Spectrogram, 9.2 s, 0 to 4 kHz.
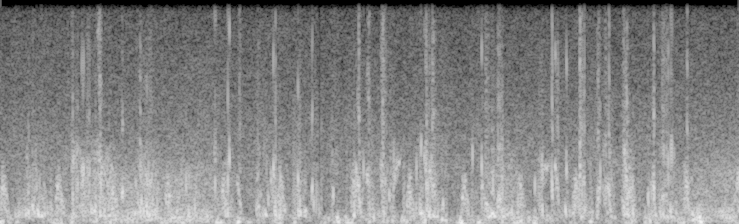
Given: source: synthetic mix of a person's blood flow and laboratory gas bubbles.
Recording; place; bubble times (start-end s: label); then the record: Doppler ultrasound of blood flow; subclavian vein
0.14-0.87 s: bubbles
0.90-1.45 s: bubbles
1.50-1.63 s: bubbles
1.66-2.00 s: bubbles
2.28-2.48 s: bubbles
2.65-3.03 s: bubbles
3.10-3.13 s: bubbles
3.19-3.62 s: bubbles
3.68-4.02 s: bubbles
4.13-4.21 s: bubbles
4.39-5.02 s: bubbles
5.10-5.58 s: bubbles
5.88-5.95 s: bubbles
5.99-6.50 s: bubbles
6.65-7.96 s: bubbles
8.07-8.49 s: bubbles
8.52-8.65 s: bubbles
9.01-9.24 s: bubbles
From the record:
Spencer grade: 3 (all of the cardiac periods contain showers or single bubble signals, but not dominating or overriding the cardiac motion signals); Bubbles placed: anywhere in the cardiac cycle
